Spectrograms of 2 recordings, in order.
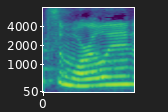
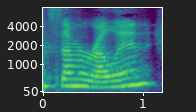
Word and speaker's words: sermorelin: I've heard samoralin. I've heard smearellin. Yeah, I've heard smearel and samorin. Like they they both like tomato tomato.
